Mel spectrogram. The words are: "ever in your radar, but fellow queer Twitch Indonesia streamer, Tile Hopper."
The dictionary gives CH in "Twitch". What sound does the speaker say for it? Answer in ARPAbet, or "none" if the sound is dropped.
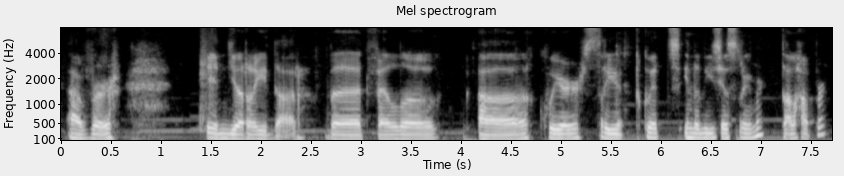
S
